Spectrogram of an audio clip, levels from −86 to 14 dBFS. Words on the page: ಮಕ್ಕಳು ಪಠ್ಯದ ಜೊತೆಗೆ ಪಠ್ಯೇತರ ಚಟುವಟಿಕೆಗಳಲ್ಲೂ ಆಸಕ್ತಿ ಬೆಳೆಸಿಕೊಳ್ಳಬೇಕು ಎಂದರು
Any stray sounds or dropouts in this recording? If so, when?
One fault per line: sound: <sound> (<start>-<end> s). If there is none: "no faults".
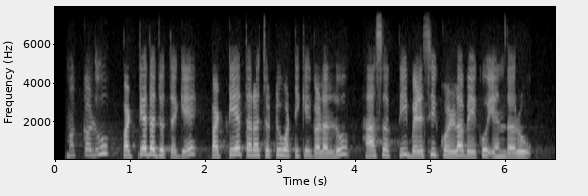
no faults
